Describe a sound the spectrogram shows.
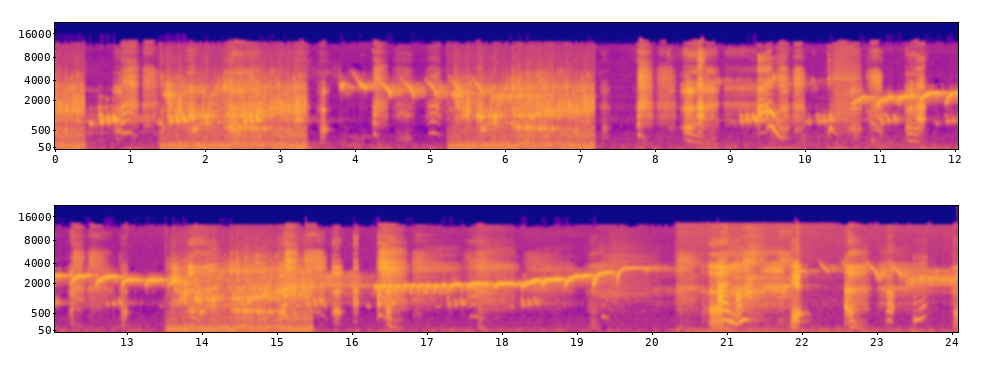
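A woman sings.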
